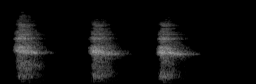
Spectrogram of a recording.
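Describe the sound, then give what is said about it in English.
Three forceful breaths out through the mouth during a guided breathwork exercise, each a short breathy whoosh about half a second long, evenly spaced with brief silences between them. “And at the bottom of that exhale, 3 more breaths out.”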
